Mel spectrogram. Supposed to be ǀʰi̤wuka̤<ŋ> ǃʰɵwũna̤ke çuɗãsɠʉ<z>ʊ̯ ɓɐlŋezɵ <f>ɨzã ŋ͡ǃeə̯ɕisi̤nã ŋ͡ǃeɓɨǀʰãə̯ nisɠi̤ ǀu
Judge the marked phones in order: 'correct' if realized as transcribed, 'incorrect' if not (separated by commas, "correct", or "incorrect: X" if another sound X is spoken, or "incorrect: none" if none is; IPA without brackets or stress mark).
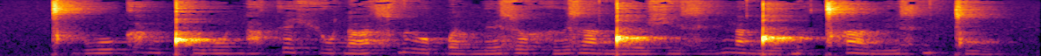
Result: correct, incorrect: none, incorrect: h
